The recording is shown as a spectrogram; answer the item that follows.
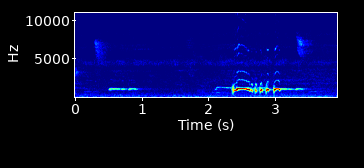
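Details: Local zebra dove in strong song: a soft short coo, then after a pause a loud phrase, an arched sliding coo breaking into four quick rolling pulses and a fading tail; quiet low background hum.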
